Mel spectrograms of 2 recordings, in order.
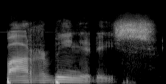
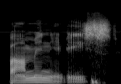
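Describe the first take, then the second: First: The R sound is clearly pronounced and stressed. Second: The R sound is dropped from the name. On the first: The speaker calls it right. "you have to emphasize the R" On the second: The speaker calls it wrong. "I have a tendency to not pronounce the R"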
